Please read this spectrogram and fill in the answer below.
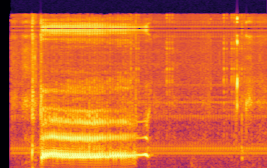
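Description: A voice holds one steady high note for about a second and a half, rising slightly as it ends, like a drawn-out coo or 'mmm'. Just before it there is a click, and a faint steady hum runs on after it.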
